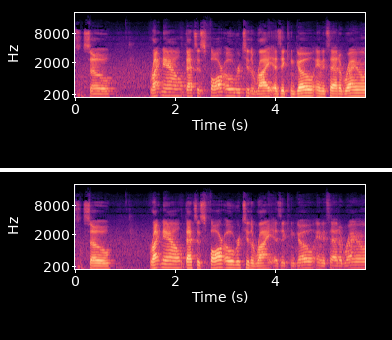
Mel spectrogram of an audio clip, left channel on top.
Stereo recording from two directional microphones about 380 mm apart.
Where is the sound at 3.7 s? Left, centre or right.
Centre.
